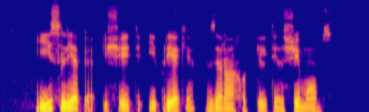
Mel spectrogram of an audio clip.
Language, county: Lithuanian, Vilnius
